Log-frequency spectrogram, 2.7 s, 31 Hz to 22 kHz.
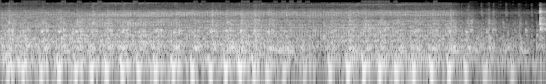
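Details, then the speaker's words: Excel 100 BS6 moped, after fuse-blowing short fixed with tape: fast even putter with dry buzzing rattle from fuel pump; cause is cut sensor wire or sensor not working properly. "ట్రుర్రమని sound common point ఏంటంటే ఇక్కడ మనకి ఈ wire అనేది, ఈ sensor wire అనేది cut అయిపోయింది."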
